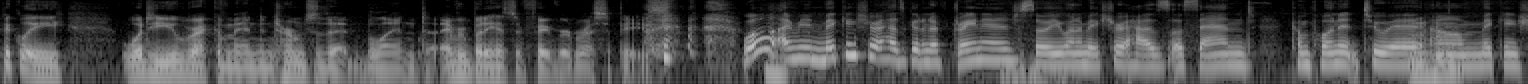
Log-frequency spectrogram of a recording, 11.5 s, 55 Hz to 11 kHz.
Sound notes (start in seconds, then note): 4.8 laughter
